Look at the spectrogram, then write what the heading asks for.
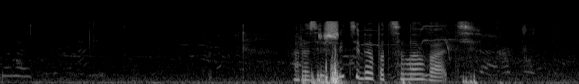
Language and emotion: Russian, positive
